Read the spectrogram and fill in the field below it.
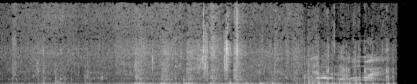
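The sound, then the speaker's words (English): Heavy banging on Roger Stone's door as FBI agents arrive to arrest him, a series of loud, irregular thuds and knocks over a muffled background of voices and commotion, ending abruptly. “Did you hear that? Banging on the door.”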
